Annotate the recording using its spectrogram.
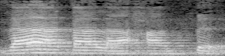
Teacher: Pada saat berhenti di huruf ba, ba-nya harus mantul. Jadi kalau dibaca sayasla naran dzata lahab, kalau tidak memantul salah. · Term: qalqalah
